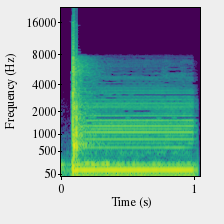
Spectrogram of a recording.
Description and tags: clippers on
Wahl hair clippers turning on and buzzing.
appliances, buzz, buzzing, click, clipper, clippers, hum, machine, trimmer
